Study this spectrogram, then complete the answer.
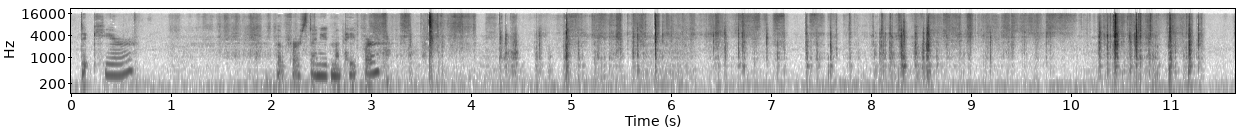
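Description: Small objects tap and click against a hard tabletop.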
